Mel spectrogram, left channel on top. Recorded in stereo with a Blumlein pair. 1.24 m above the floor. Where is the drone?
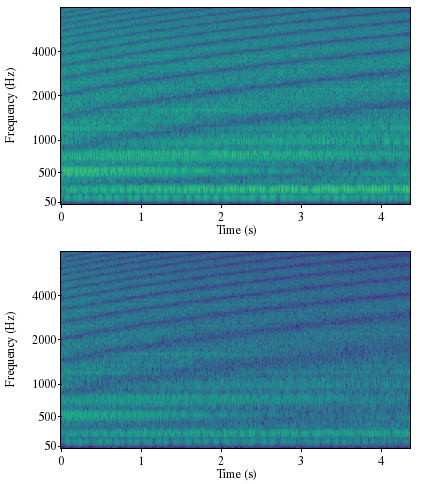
20° left; by 4.4 s 30° left.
